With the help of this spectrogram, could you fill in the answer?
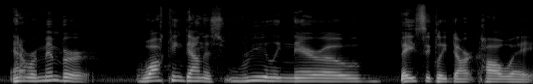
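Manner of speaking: ordinary delivery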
